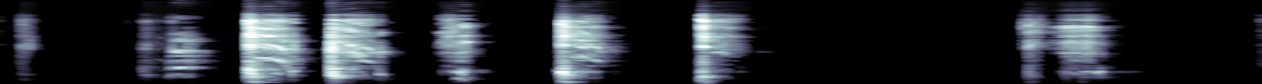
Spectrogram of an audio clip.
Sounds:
Throat clearing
